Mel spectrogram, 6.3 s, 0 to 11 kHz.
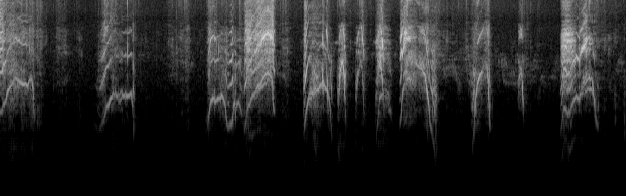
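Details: Squabble between larger osprey chicks at nest #1, June 2023: rapid series of piercing, whistled chirps sliding downward, some bent and wavering, delivered in quick uneven volleys with brief pauses.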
